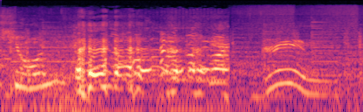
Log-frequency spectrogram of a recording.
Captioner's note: laughter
